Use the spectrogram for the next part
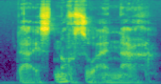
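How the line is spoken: Muttered. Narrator (German): murmelte Scrooge

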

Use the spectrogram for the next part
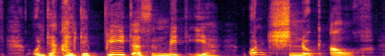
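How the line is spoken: Excited joyful call. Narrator (German): rief freudig erregt

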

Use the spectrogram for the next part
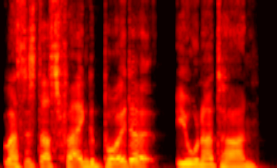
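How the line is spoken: Sudden loud question. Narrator (German): Plötzlich fragte sehr laut

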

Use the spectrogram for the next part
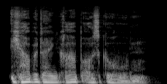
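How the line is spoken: Suddenly very calm. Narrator (German): sagte auf einmal sehr ruhig

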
